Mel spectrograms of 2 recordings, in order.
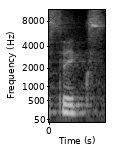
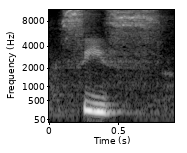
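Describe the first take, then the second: First: It is said with an English pronunciation. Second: It is said with a French pronunciation. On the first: "as simple as a six in English" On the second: "but you pronounce it as six"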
